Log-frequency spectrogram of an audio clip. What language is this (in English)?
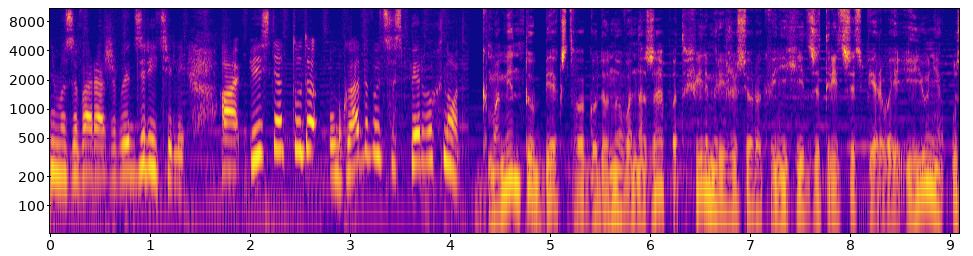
Russian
